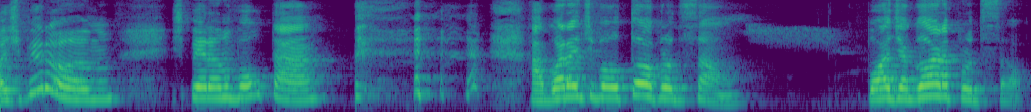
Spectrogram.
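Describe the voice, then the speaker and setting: A high-voiced woman from Brazil chats through a live craft tutorial at her table. She talks slowly and unhurriedly, laughing often and greeting her viewers by name. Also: fairly bright tone. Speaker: craft live-stream host.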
